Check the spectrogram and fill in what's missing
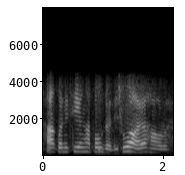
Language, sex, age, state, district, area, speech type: Manipuri, female, 60+, Manipur, Kangpokpi, urban, conversation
